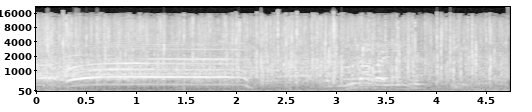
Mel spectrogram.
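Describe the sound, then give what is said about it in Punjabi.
An audience applauds and cheers after being asked to clap for a hostel warden: a loud voice rings out over the start, then dense, continuous clapping and crowd noise carry on to the end. “ਮੈਂ ਇਹਦੇ ਨਾਂ ਤੇ ਇੱਕ ਤਾੜੀ ਮਾਰ ਦੋ।”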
